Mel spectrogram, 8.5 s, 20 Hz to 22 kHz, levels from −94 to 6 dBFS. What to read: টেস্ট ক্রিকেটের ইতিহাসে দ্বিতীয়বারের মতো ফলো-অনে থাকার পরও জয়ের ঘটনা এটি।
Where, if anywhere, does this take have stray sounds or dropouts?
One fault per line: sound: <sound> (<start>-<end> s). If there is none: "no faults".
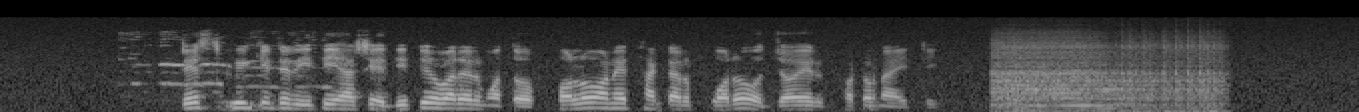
sound: squeak (6.2-7.7 s)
